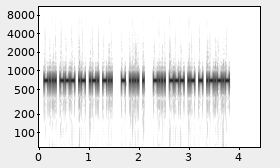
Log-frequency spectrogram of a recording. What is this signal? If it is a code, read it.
Morse code, heard as a keyed tone, about 46 wpm, 700 Hz. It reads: BOARD THE BOAT.
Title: Sentences from Top 1000 Words - Review Part 4 - 45wpm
